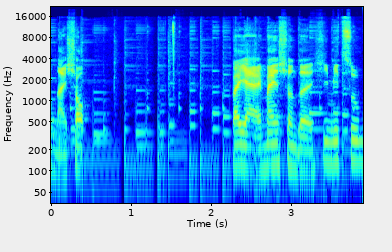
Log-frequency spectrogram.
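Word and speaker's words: 内緒: So actually keep it a secret from everyone, but the secret there is naisho, accented by the way on the last syllable, naisho.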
